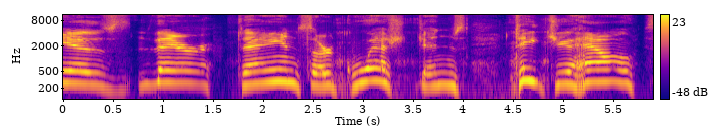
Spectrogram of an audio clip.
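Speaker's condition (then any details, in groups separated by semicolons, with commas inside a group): Cerebral palsy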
